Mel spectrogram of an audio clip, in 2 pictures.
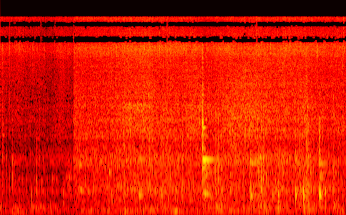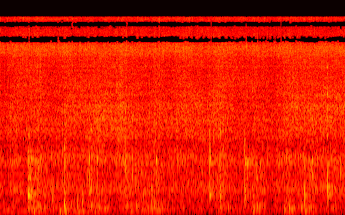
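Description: Chopped onion and chicken pieces sizzling as they sauté in a pot, stirred with a wooden spatula that scrapes and clicks against the pan. The sizzle gets louder about a second and a half in.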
